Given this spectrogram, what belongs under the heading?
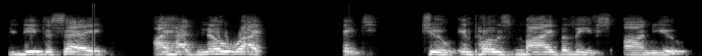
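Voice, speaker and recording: A man's voice: fairly high pitch, mellow. A man whose first language is French, hosting a reflective conversation and explaining ideas thoughtfully, with restarts as he searches for words. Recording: dull lo-fi sound.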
